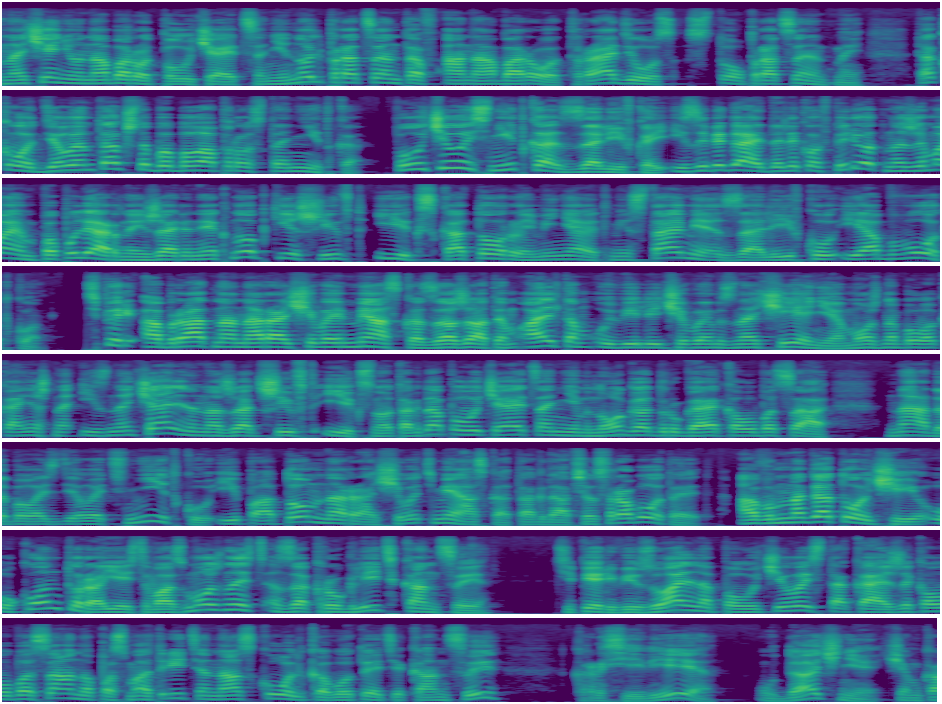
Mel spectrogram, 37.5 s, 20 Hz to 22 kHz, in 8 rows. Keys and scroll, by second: 9.3 shift+x, 19.2 shift+x, 23.7 super+z, 25.7 super+z.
